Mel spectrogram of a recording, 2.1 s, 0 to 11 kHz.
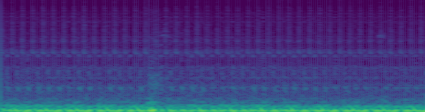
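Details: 2007 Dodge Ram 1500 HEMI pickup after replacing upstream and downstream oxygen sensors and clearing codes: low uneven idle rumble with a sharp pop; still running rough and backfiring, possibly clearing the exhaust, check-engine light still on.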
